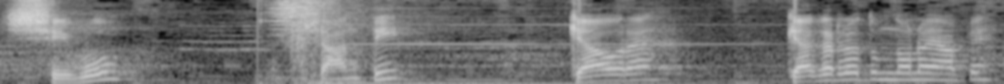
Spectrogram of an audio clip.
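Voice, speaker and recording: A man's voice: sits high, lively intonation, moderate pace, faint music behind. A man playing the stern male house owner, questioning his servants.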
